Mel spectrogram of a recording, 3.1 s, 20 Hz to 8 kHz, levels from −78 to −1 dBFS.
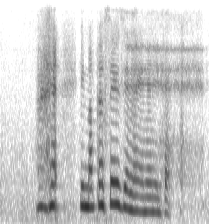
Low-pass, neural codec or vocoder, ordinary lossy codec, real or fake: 7.2 kHz; codec, 16 kHz, 1 kbps, FunCodec, trained on LibriTTS, 50 frames a second; Opus, 16 kbps; fake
